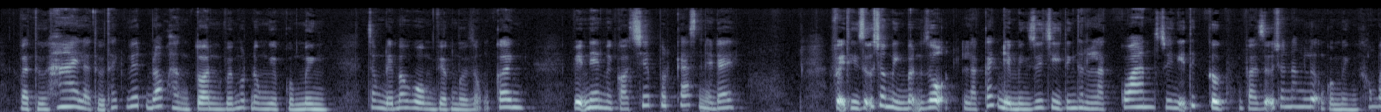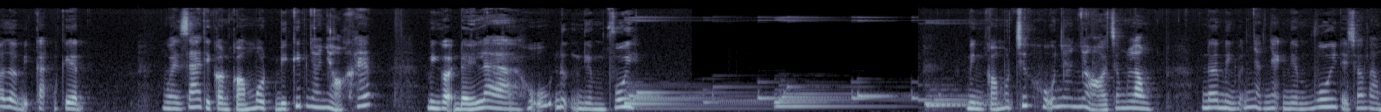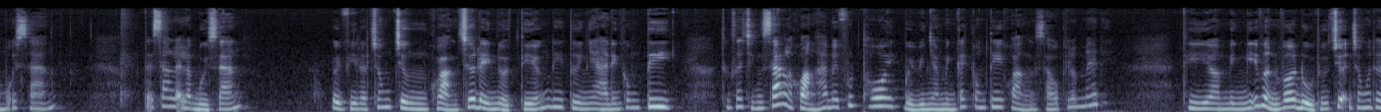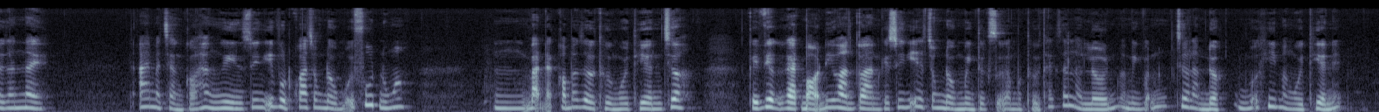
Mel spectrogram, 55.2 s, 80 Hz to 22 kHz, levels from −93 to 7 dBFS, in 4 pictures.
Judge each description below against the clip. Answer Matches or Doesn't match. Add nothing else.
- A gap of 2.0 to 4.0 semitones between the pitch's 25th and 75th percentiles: Doesn't match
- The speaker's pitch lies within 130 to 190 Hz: Doesn't match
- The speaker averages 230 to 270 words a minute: Matches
